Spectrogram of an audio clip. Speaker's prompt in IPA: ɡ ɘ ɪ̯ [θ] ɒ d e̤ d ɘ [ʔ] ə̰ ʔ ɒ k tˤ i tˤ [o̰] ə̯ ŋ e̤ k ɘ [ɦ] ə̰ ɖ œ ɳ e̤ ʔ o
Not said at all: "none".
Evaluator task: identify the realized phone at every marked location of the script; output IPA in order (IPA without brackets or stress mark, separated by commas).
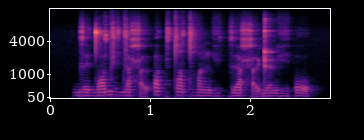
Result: d̪, ħ, o̤, ħ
